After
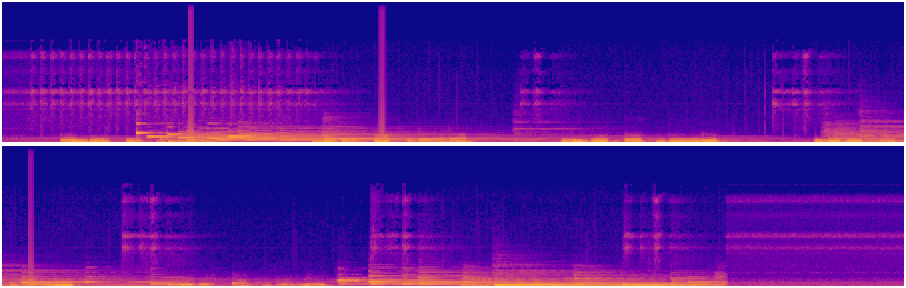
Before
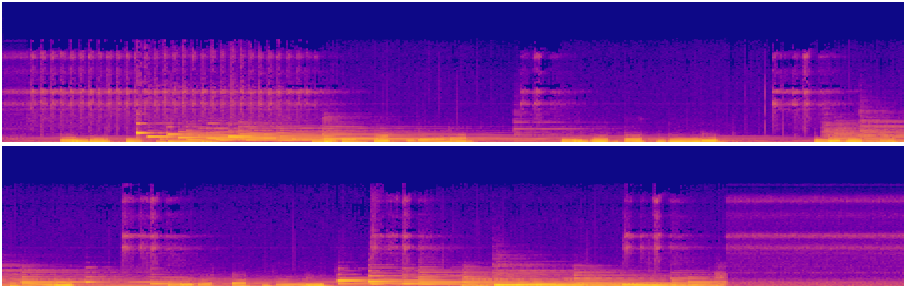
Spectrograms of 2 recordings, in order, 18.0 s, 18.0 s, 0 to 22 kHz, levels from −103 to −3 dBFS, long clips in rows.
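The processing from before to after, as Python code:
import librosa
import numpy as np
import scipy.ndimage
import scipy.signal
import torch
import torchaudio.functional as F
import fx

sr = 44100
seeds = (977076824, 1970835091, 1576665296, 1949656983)

y = fx.buffer_glitch(x, sr, at_s=(1.85, 3.76, 9.27), block=256, repeats=8)
y = fx.ensemble(y, sr, at=(10.93, 12.68), fade=0.02)
y = F.gain(torch.from_numpy(y), -8.5).numpy()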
